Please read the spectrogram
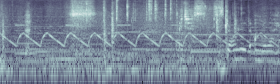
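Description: Ambulance siren in a fast yelp, its pitch sweeping up and down about two and a half times a second without a break.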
